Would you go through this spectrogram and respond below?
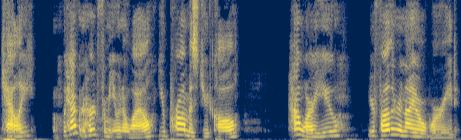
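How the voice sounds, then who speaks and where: A fretting middle-aged mother in an audio drama phone message. Her voice is high and dryly recorded, worried and insistent toward her grown daughter. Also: big pitch swings, moderate pace, fairly bright tone, no echo.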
